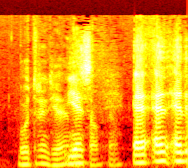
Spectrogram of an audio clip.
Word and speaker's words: Utrecht: This summer I visited, I hope I pronounce it right, Utrecht? Utrecht, yeah.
